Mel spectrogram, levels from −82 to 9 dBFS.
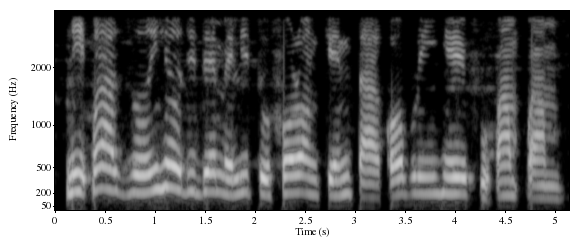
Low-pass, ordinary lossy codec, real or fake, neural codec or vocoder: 3.6 kHz; none; real; none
